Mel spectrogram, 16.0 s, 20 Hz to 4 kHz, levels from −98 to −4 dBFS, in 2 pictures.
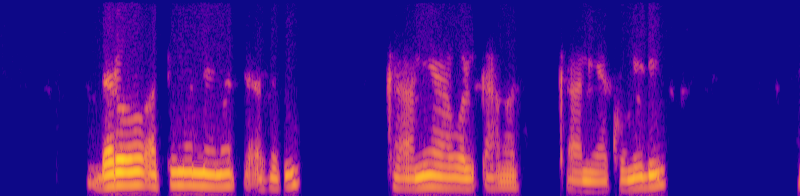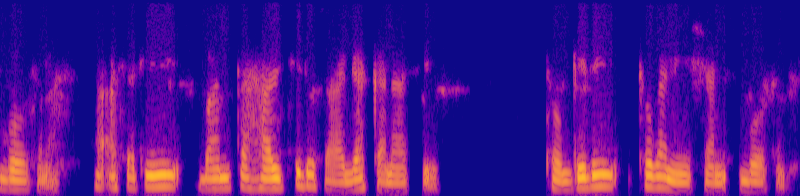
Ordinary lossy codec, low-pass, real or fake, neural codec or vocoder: Opus, 16 kbps; 3.6 kHz; real; none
